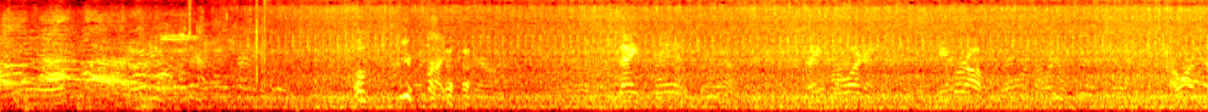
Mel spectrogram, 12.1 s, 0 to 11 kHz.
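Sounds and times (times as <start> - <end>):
bus engine idling: 1.5 - 12.0.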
